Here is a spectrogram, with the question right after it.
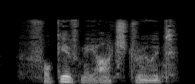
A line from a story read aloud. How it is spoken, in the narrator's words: the sweating figure muttered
